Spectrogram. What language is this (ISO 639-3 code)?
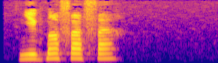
ajg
